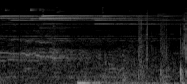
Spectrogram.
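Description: A horse whinnies in the fantasy role-playing game Dungeons and Dragons Online, a loud, rough neigh rising over a steady game ambience, followed by a few snorting breaths near the end.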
